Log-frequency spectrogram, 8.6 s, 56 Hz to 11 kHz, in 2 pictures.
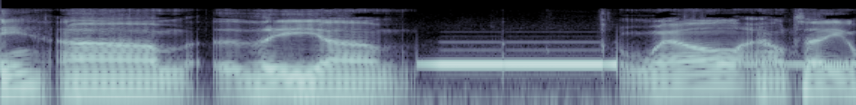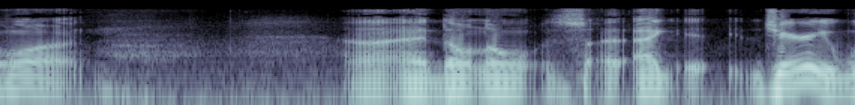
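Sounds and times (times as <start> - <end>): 
speech: 0.0 - 2.0, 3.1 - 4.7, 6.0 - 8.5
beeping on a phone line from an unexpected call-in: 2.1 - 4.2
steady mid-pitched electronic tone with short blip: 3.3 - 4.3.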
